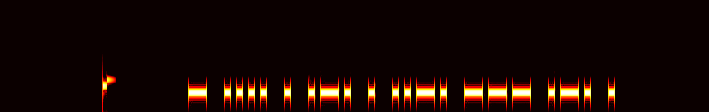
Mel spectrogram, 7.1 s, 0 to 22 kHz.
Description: Morse code, heard as a keyed tone, about 20 wpm, 700 Hz. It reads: THEREFORE
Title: Sentences from Top 800 Words - New Word Drill - 20wpm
